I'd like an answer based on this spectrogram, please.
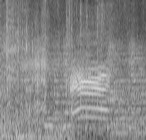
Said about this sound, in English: Bloody animals. Oh, my lord! Is something wrong with the sheep? They attacked us.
